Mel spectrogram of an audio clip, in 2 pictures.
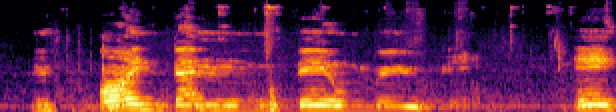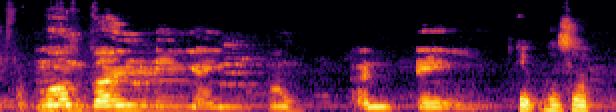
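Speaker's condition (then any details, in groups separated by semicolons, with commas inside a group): Cerebral palsy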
